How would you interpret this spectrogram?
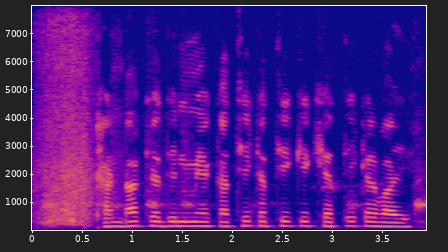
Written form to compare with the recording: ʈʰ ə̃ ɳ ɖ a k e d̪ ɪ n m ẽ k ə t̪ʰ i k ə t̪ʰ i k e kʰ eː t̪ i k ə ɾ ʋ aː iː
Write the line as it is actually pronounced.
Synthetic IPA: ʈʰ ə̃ ɳ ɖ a k e d̪ ɪ n m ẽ k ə t̪ʰ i k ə t̪ʰ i k i kʰ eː t̪ i k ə ɾ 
